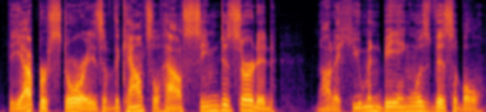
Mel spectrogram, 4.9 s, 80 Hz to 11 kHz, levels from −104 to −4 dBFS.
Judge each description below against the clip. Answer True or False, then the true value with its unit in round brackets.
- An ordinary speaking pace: True (185 wpm)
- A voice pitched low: True (105 Hz)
